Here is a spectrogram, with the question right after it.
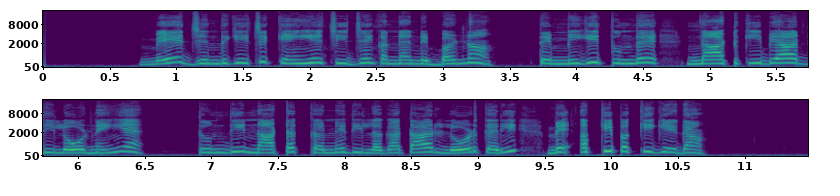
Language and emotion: Dogri, angry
